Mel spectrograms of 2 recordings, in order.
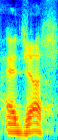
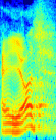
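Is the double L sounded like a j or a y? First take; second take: j; y. First: The double L is sounded like j. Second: The double L is sounded like y. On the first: "Ejos seperti jeh" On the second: "bisa Eyos"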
